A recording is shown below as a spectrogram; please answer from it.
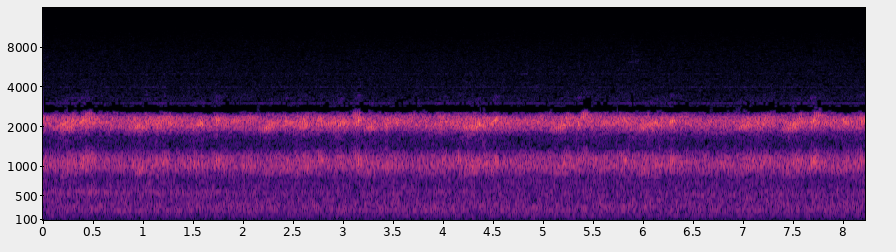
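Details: On a March night off Gabriola Island, BC, Canada, during the Pacific herring run, a dense, unbroken chorus of Pacific tree frogs gives many overlapping mid-pitched ribbits and trills that merge into a steady, shimmering wall of sound.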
